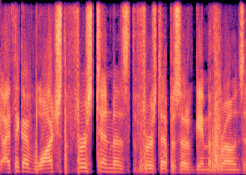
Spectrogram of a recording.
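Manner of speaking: normal talking voice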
